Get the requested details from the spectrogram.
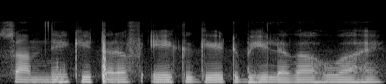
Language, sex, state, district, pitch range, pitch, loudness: Hindi, male, Uttar Pradesh, Lucknow, 110-115 Hz, 110 Hz, -21 LUFS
